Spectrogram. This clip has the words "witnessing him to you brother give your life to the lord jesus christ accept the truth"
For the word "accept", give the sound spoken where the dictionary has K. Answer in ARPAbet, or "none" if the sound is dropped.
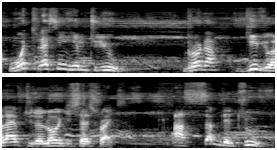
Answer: none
